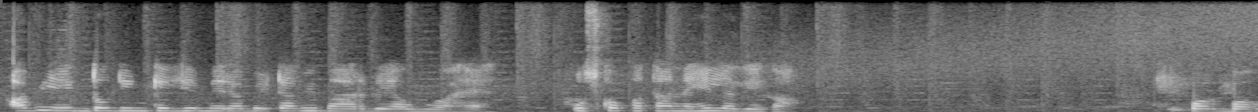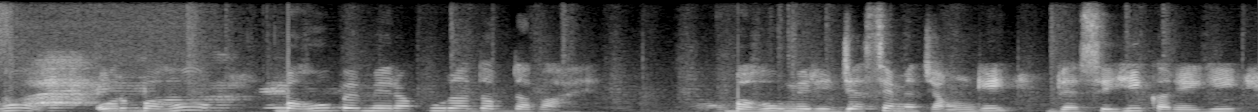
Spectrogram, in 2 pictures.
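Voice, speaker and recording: A woman's voice: on the high side, steady tone, unhurried, warm tone, lightly acted. An actress playing a scheming mother-in-law who later begs tearfully for forgiveness, in a melodramatic family drama with faint music underneath. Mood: domineering. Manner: pleading, repeats "beta" while crying. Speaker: actor in a family drama short. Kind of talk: melodramatic short-film acting.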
